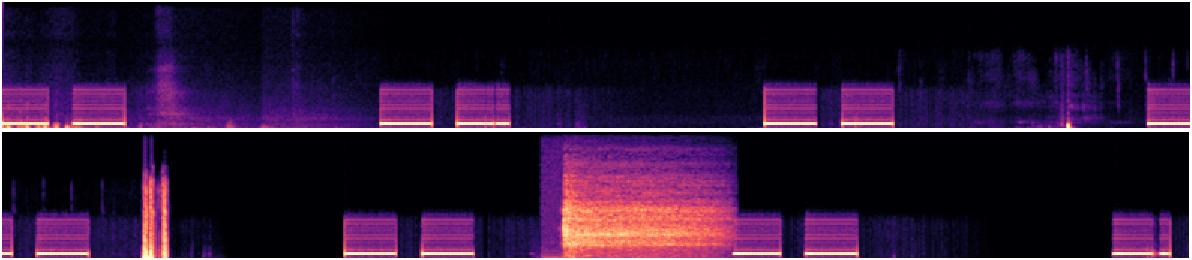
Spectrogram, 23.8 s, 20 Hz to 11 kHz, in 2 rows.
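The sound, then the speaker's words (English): Telephone tones on a hotel phone line: a repeating double-pulse ringing tone about every four seconds with silence between, one short sharp keypad beep midway, and a brief burst of hiss later on. “If you know your guest room number, then dial it now. For example, for room 2, dial 102.”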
